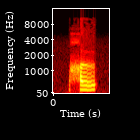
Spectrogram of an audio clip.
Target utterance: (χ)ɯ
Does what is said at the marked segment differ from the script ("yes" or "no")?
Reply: no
